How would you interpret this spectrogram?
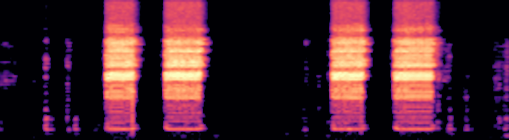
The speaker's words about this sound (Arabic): هات دلوقتي الجرس بيضرب.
